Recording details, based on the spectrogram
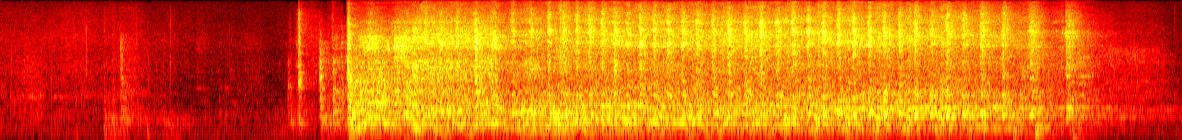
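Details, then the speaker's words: Kohler twin on a Simplicity Stallion zero-turn after head gasket and carb rebuild, tested one cylinder at a time: twin chugs unevenly, about three heavy beats a second, bogging; labored and down on power though both cylinders fire, cause not yet found. "Try the right side. Still sounds labored. Still doesn't sound like it has full power, of course."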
